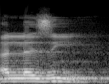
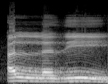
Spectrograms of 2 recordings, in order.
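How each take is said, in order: First: The consonant is a plain 'z' sound. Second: The consonant is a voiced 'th' sound. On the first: The speaker calls it wrong. "bukan allazi" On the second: The speaker calls it right. "zi bukan allazi"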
